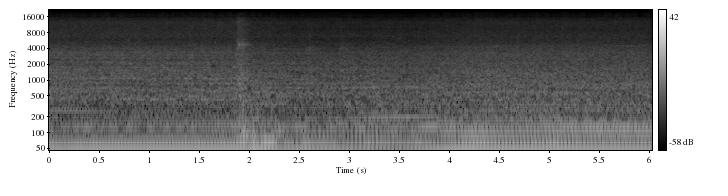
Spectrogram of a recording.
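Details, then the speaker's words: Honda Element, warm, with AC on, after battery disconnect and idle learn procedure to fix low fluctuating idle: quiet, even hum with no hunting or dips in speed. Normal idle. "idle seems stable we're all good"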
